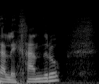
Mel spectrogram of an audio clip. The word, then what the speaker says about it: Alejandro: the introduction and and i know my name is complicated because comes from the spanish world so if you so that would you pronounce it is actually my name is alejandro and but my nickname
